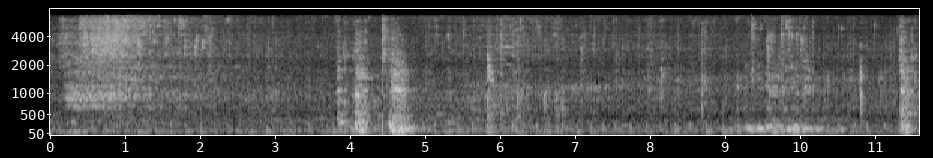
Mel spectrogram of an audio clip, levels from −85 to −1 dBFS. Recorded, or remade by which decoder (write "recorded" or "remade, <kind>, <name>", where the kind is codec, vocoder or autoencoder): recorded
